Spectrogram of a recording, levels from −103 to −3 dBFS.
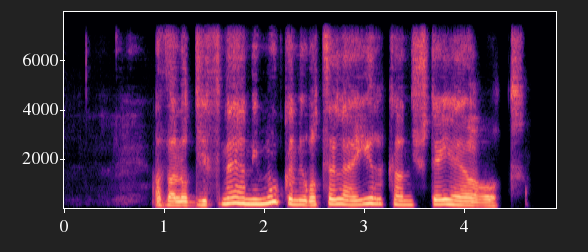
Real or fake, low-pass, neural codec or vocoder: fake; 7.2 kHz; codec, 32 kHz, 1.9 kbps, SNAC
